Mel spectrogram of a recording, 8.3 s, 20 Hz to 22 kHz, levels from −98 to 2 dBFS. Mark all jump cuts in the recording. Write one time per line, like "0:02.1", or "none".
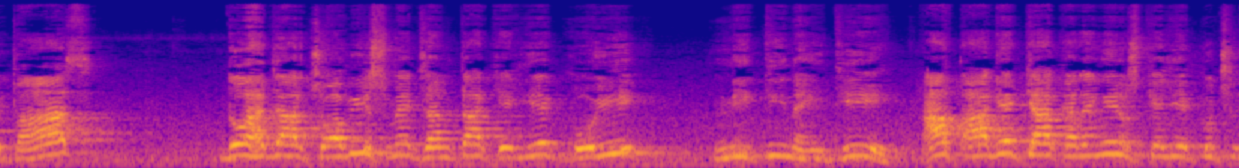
0:06.0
